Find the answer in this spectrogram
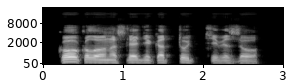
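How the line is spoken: Angry grumbling giant. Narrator (Russian): сердито буркнул гигант

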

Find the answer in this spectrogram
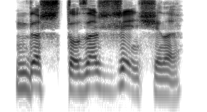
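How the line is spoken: Barking bark. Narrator (Russian): рявкнул король

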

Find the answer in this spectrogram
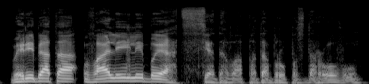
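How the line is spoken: Deep bass old man. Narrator (Russian): пробасил самый авторитетный на вид седобородый старик, видимо, местный староста

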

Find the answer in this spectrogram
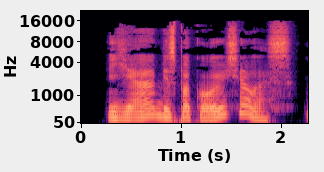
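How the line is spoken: Tender cooing in ear. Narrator (Russian): нежно на ушко проворковал он

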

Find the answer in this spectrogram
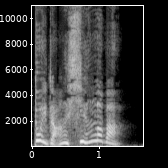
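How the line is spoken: Shouting. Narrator (Chinese): 他叫起来

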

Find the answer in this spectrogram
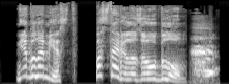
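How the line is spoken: Laughing. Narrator (Russian): Рассмеялась Далила

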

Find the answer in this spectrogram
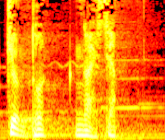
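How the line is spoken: Soft. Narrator (Vietnamese): Tần Mục khẽ nói

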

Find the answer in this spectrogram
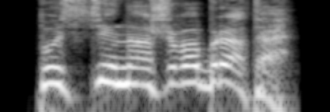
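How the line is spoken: Taller man shouting. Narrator (Russian): крикнул тот, что повыше

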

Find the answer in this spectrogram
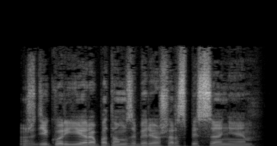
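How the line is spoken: Through gritted teeth. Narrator (Russian): сквозь зубы проговорил Дима

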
